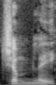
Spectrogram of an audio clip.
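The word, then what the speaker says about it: Cholmondeley: Okay, so John Mandi is actually pronounced chumly.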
